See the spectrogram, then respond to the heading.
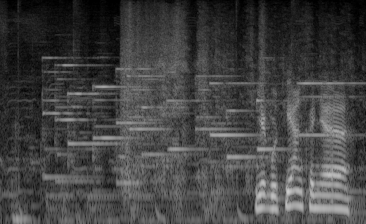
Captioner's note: telephone ringing in Lithuanian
